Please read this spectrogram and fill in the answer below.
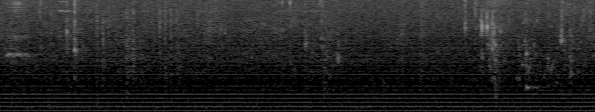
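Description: Near silence: room tone with a steady faint hum and a few faint ticks.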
